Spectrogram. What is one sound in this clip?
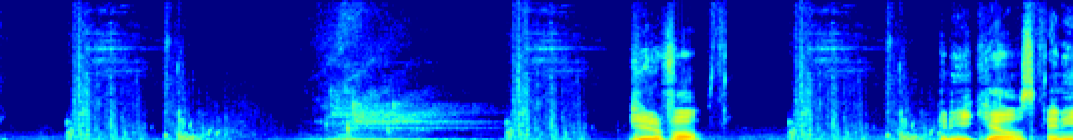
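Short game sound effects swish and clash.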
